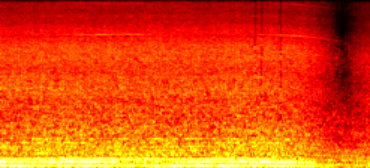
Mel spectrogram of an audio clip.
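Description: A WWII Spitfire engine in the WWII Online flight game drones steadily with a low, even roar, then the throttle is cut near the end and the engine note drops and fades, with no talk over it.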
